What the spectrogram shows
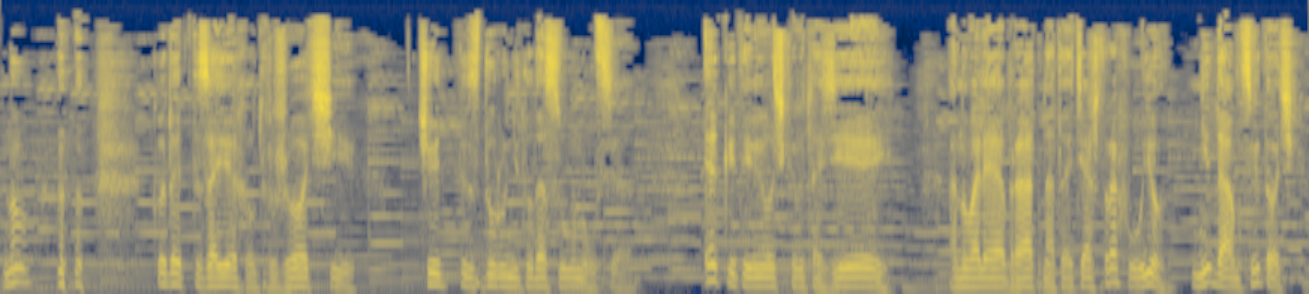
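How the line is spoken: Laughing speech. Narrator (Russian): Он, смеясь, говорит

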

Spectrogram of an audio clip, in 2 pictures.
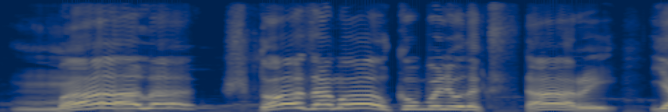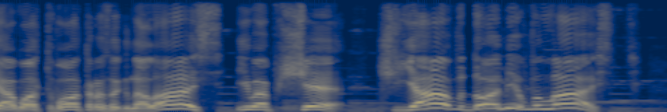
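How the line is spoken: Old woman yelling. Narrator (Russian): Бабка ж заорала

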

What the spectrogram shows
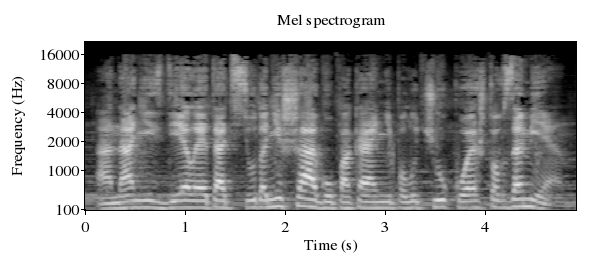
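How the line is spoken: Growling. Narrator (Russian): прорычал он

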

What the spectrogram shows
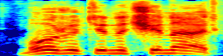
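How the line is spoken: Shouting. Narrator (Russian): крикнул я

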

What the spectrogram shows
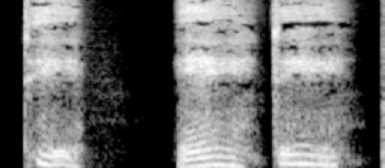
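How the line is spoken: Hoarse wheeze. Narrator (Russian): прохрипел мужчина

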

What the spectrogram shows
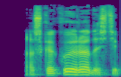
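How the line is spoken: Man grumbling. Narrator (Russian): пробурчал мужик

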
